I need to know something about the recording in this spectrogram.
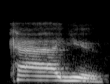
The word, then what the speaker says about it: Caillou: Aimed at the toddler and preschool set, Caillou is an educational show that stars the 4-year-old title character, pronounced Caillou, who lives with his mother, father, and sister in a blue house on Pine Street.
